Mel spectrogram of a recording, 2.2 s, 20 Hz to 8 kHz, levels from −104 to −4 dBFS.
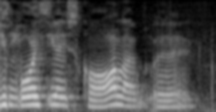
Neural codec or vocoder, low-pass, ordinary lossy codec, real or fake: codec, 16 kHz, 8 kbps, FunCodec, trained on LibriTTS, 25 frames a second; none; none; fake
